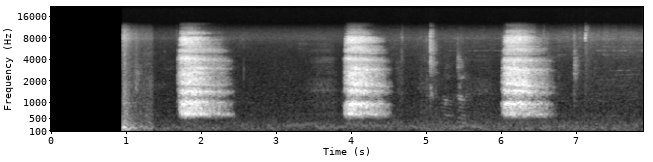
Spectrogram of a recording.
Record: exhalation_length: 7.9 s
exhalation_amplitude: 10437
exhalation_signal_mean_std_ratio: 0.4
survey_phase: beta (2021-08-13 to 2022-03-07)
age: 45-64
gender: Male
wearing_mask: 'No'
symptom_none: true
smoker_status: Never smoked
respiratory_condition_asthma: false
respiratory_condition_other: false
recruitment_source: REACT
submission_delay: 2 days
covid_test_result: Negative
covid_test_method: RT-qPCR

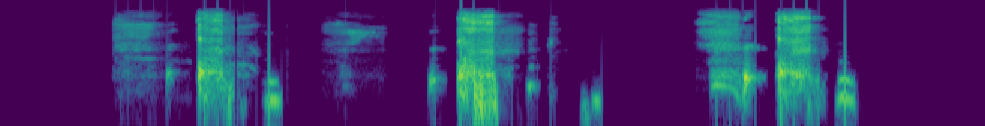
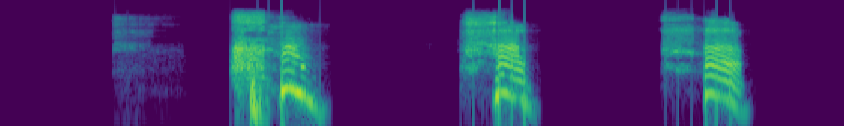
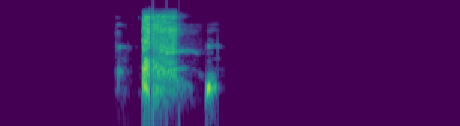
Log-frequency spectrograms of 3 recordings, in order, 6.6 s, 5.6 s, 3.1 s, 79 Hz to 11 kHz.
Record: three_cough_length: 6.6 s
three_cough_amplitude: 29050
three_cough_signal_mean_std_ratio: 0.33
exhalation_length: 5.6 s
exhalation_amplitude: 29730
exhalation_signal_mean_std_ratio: 0.36
cough_length: 3.1 s
cough_amplitude: 28429
cough_signal_mean_std_ratio: 0.21
survey_phase: beta (2021-08-13 to 2022-03-07)
age: 18-44
gender: Female
wearing_mask: 'No'
symptom_cough_any: true
symptom_runny_or_blocked_nose: true
symptom_abdominal_pain: true
symptom_diarrhoea: true
symptom_fatigue: true
symptom_headache: true
symptom_change_to_sense_of_smell_or_taste: true
symptom_loss_of_taste: true
smoker_status: Current smoker (e-cigarettes or vapes only)
respiratory_condition_asthma: true
respiratory_condition_other: false
recruitment_source: Test and Trace
submission_delay: 2 days
covid_test_result: Positive
covid_test_method: RT-qPCR
covid_ct_value: 31.9
covid_ct_gene: N gene
covid_ct_mean: 32.5
covid_viral_load: 23 copies/ml
covid_viral_load_category: Minimal viral load (< 10K copies/ml)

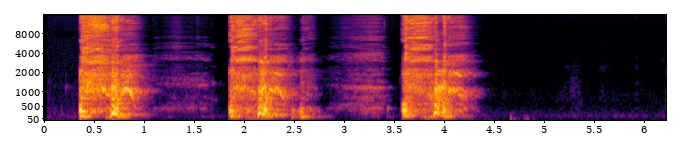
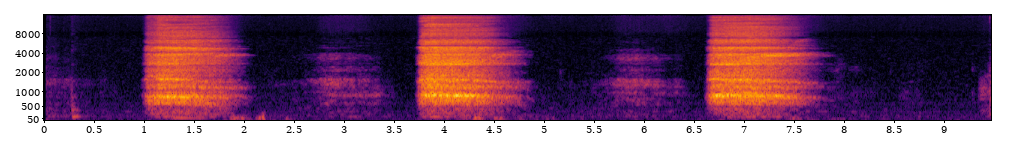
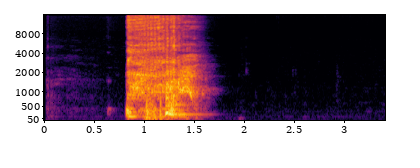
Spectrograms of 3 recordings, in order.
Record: three_cough_length: 6.2 s
three_cough_amplitude: 32768
three_cough_signal_mean_std_ratio: 0.44
exhalation_length: 9.5 s
exhalation_amplitude: 23924
exhalation_signal_mean_std_ratio: 0.42
cough_length: 3.4 s
cough_amplitude: 32766
cough_signal_mean_std_ratio: 0.37
survey_phase: beta (2021-08-13 to 2022-03-07)
age: 45-64
gender: Male
wearing_mask: 'No'
symptom_runny_or_blocked_nose: true
symptom_sore_throat: true
symptom_onset: 5 days
smoker_status: Never smoked
respiratory_condition_asthma: false
respiratory_condition_other: false
recruitment_source: Test and Trace
submission_delay: 2 days
covid_test_result: Positive
covid_test_method: ePCR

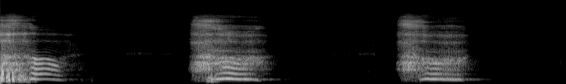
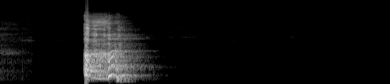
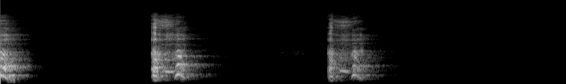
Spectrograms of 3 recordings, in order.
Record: exhalation_length: 5.7 s
exhalation_amplitude: 24123
exhalation_signal_mean_std_ratio: 0.44
cough_length: 3.9 s
cough_amplitude: 26028
cough_signal_mean_std_ratio: 0.26
three_cough_length: 5.7 s
three_cough_amplitude: 24193
three_cough_signal_mean_std_ratio: 0.28
survey_phase: beta (2021-08-13 to 2022-03-07)
age: 45-64
gender: Female
wearing_mask: 'No'
symptom_none: true
smoker_status: Current smoker (1 to 10 cigarettes per day)
respiratory_condition_asthma: false
respiratory_condition_other: false
recruitment_source: REACT
submission_delay: 1 day
covid_test_result: Negative
covid_test_method: RT-qPCR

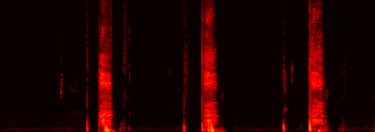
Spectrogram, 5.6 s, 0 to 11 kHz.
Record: exhalation_length: 5.6 s
exhalation_amplitude: 29594
exhalation_signal_mean_std_ratio: 0.28
survey_phase: beta (2021-08-13 to 2022-03-07)
age: 45-64
gender: Female
wearing_mask: 'No'
symptom_none: true
smoker_status: Never smoked
respiratory_condition_asthma: false
respiratory_condition_other: false
recruitment_source: REACT
submission_delay: 3 days
covid_test_result: Negative
covid_test_method: RT-qPCR
influenza_a_test_result: Negative
influenza_b_test_result: Negative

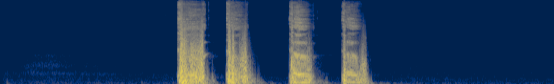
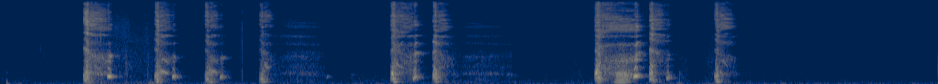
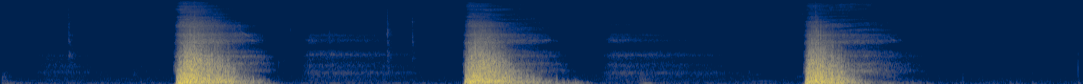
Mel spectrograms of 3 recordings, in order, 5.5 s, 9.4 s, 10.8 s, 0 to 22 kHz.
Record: cough_length: 5.5 s
cough_amplitude: 32768
cough_signal_mean_std_ratio: 0.33
three_cough_length: 9.4 s
three_cough_amplitude: 4672
three_cough_signal_mean_std_ratio: 0.34
exhalation_length: 10.8 s
exhalation_amplitude: 32768
exhalation_signal_mean_std_ratio: 0.31
survey_phase: beta (2021-08-13 to 2022-03-07)
age: 45-64
gender: Female
wearing_mask: 'No'
symptom_cough_any: true
symptom_runny_or_blocked_nose: true
symptom_shortness_of_breath: true
symptom_sore_throat: true
symptom_fatigue: true
symptom_fever_high_temperature: true
smoker_status: Never smoked
respiratory_condition_asthma: false
respiratory_condition_other: false
recruitment_source: Test and Trace
submission_delay: 2 days
covid_test_result: Positive
covid_test_method: LFT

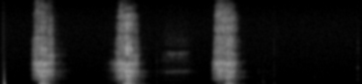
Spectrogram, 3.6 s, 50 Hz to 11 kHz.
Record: exhalation_length: 3.6 s
exhalation_amplitude: 19672
exhalation_signal_mean_std_ratio: 0.31
survey_phase: beta (2021-08-13 to 2022-03-07)
age: 65+
gender: Female
wearing_mask: 'No'
symptom_none: true
smoker_status: Never smoked
respiratory_condition_asthma: false
respiratory_condition_other: false
recruitment_source: REACT
submission_delay: 1 day
covid_test_result: Negative
covid_test_method: RT-qPCR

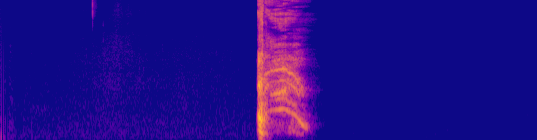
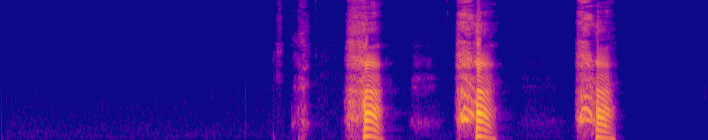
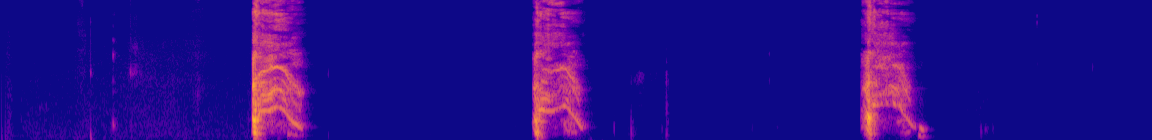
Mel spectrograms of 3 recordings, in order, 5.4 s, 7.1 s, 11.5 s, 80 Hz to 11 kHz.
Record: cough_length: 5.4 s
cough_amplitude: 32767
cough_signal_mean_std_ratio: 0.16
exhalation_length: 7.1 s
exhalation_amplitude: 32768
exhalation_signal_mean_std_ratio: 0.24
three_cough_length: 11.5 s
three_cough_amplitude: 31922
three_cough_signal_mean_std_ratio: 0.2
survey_phase: beta (2021-08-13 to 2022-03-07)
age: 45-64
gender: Male
wearing_mask: 'No'
symptom_runny_or_blocked_nose: true
symptom_fatigue: true
symptom_fever_high_temperature: true
symptom_change_to_sense_of_smell_or_taste: true
symptom_onset: 3 days
smoker_status: Never smoked
respiratory_condition_asthma: false
respiratory_condition_other: false
recruitment_source: Test and Trace
submission_delay: 2 days
covid_test_result: Positive
covid_test_method: RT-qPCR
covid_ct_value: 15.7
covid_ct_gene: ORF1ab gene
covid_ct_mean: 16.1
covid_viral_load: 5400000 copies/ml
covid_viral_load_category: High viral load (>1M copies/ml)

